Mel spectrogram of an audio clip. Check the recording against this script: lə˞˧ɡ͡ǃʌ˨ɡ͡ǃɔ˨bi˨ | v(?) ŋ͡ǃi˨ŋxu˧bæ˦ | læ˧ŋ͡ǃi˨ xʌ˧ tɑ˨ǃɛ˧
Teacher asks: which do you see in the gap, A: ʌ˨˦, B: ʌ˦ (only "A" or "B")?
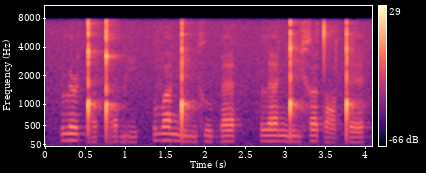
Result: B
